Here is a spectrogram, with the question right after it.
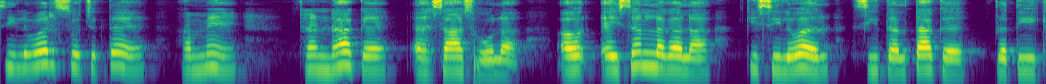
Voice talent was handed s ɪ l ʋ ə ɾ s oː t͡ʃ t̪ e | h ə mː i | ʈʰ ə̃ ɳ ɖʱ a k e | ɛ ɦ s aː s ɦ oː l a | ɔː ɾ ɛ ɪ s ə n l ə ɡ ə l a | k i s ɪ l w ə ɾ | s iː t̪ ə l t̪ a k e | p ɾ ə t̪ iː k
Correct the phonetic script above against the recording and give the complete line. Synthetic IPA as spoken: s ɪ l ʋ ə ɾ s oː t͡ʃ t̪ e | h ə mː e | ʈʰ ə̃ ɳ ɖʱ a k e | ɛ ɦ s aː s ɦ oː l a | ɔː ɾ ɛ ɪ s ə n l ə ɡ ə l a | k i s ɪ l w ə ɾ | s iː t̪ ə l t̪ a k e | p ɾ ə t̪ iː k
